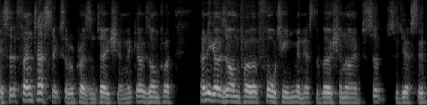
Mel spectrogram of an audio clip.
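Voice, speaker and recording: A man talks at a very fast pace with fairly even intonation. His voice is fairly high in pitch and dark and mellow in tone. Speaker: network marketing distributor. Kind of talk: casual explanation on a group call.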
